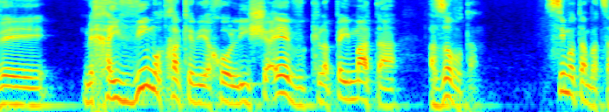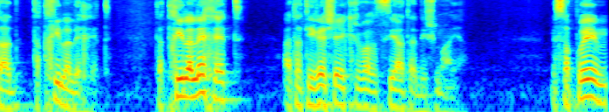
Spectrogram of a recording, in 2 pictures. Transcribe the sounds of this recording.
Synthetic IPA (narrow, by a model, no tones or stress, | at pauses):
ve̞me̞χajvimo̞tχakevijaχo̞lːeiʃaʔe̞vklape̞jmataː | zo̞vo̞ta̰m | simo̞tambat͡sadtḁtχilːale̞χetː | atχilale̞χe̞t | atatiʁe̞ʃejekvaʁsiatadiʃma̰ja | me̞sapʁim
